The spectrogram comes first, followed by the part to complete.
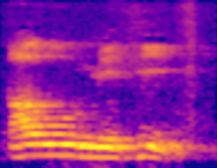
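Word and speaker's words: قَوْمِهِ: And for the pronunciation, we also pronounce this ha with a kasra. So it becomes qawmihi.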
